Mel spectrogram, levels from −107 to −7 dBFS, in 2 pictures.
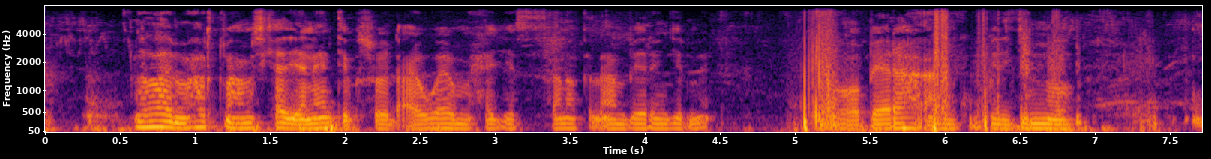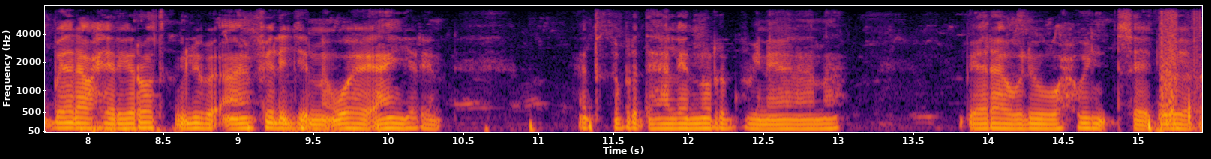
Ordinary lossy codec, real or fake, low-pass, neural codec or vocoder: none; real; 7.2 kHz; none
